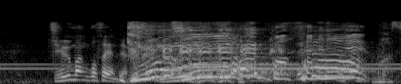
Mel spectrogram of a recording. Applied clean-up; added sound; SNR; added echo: none; Doorbell; 14 dB; none.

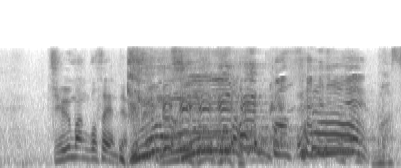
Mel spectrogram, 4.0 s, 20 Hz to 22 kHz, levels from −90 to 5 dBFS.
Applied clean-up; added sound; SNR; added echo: none; none; none; none.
